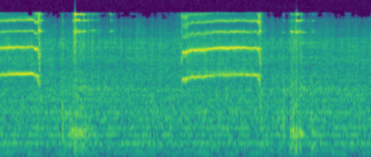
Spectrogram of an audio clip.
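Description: A small metal part clicks and clatters into the machine.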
